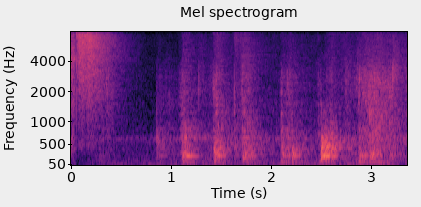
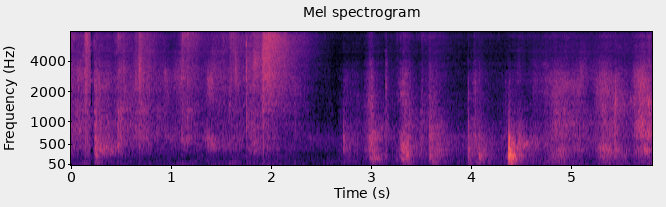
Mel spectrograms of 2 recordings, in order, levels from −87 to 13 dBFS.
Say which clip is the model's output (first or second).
second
